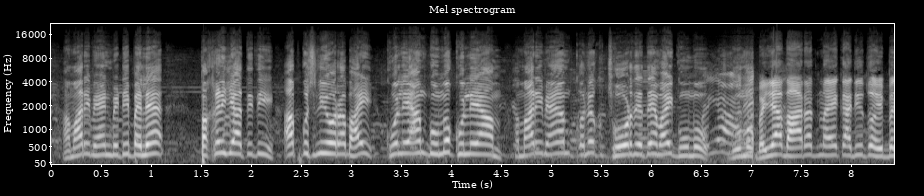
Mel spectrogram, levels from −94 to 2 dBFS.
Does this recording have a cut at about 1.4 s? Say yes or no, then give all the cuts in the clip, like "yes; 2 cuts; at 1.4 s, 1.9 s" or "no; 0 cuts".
no; 1 cut; at 7.0 s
